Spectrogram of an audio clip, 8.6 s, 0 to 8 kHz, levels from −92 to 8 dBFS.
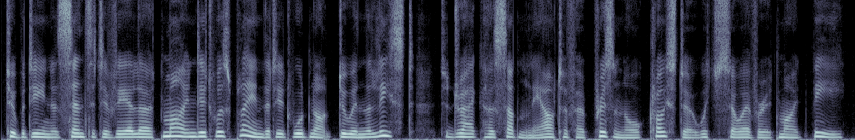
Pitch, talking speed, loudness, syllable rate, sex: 185 Hz, 210 wpm, -17 LUFS, 5.3 syllables/s, female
